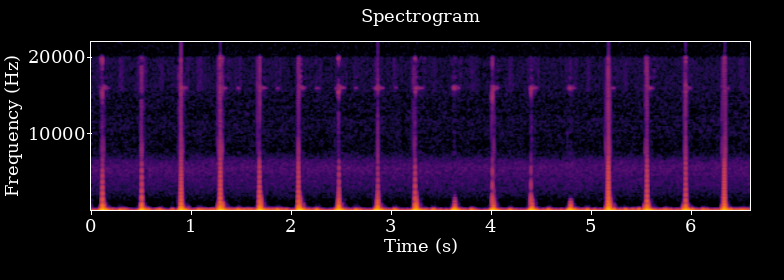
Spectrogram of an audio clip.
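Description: Loud, regular lub-dub heart sounds with an even rhythm and no added noises.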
